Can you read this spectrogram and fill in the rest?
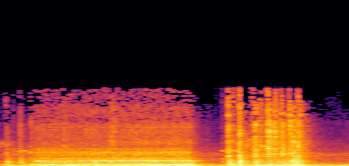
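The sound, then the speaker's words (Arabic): An ATM dispenses banknotes: a steady mechanical whirring and rapid clicking as it counts out the notes runs for about two seconds, pauses briefly, then resumes with a burst of crisp rustling clatter, loud. “صوت الفلوس وهي نازلة من الصرافة بعد ما نزل الراتب”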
